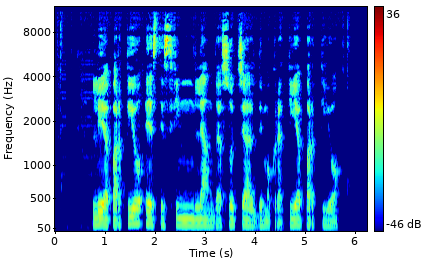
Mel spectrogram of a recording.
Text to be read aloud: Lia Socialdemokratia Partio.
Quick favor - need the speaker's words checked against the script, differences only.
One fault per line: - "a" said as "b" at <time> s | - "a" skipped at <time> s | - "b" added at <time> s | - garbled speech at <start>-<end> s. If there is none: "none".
- "partio estis Finnlanda" added at 1.1 s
